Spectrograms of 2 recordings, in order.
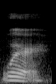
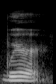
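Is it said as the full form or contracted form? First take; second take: contracted; contracted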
